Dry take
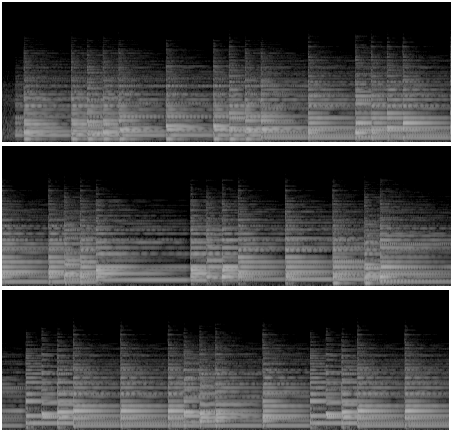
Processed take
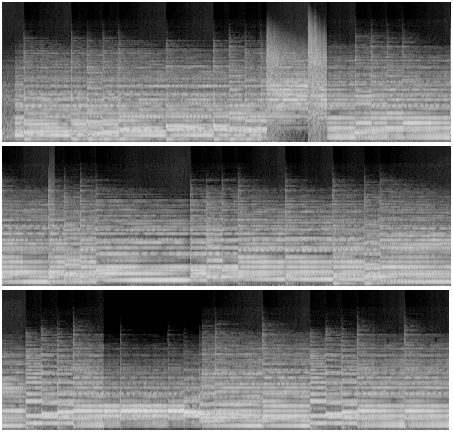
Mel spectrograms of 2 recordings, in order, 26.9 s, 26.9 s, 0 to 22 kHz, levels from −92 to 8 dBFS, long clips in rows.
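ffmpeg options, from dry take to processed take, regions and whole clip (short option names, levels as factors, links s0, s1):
-filter_complex "[0:a]asettb=1/sr,asplit=3[s0][s1][s2];[s0]atrim=end=5.284[s3];[s1]atrim=start=5.28:end=6.49,asetpts=PTS-STARTPTS,afade=t=in:d=0.004:c=qsin,afade=t=out:st=1.206:d=0.004:c=qsin,highpass=f=1100:w=0.5412,highpass=f=1100:w=1.3066,highshelf=f=3500:g=-7,aeval=exprs='0.0891*sin(PI/2*10*val(0)/0.0891)':c=same[s4];[s2]atrim=start=6.486[s5];[s3][s4]acrossfade=d=0.004:c1=hsin:c2=qsin[s6];[s6][s5]acrossfade=d=0.004:c1=qsin:c2=hsin,asettb=1/sr,asplit=3[s7][s8][s9];[s7]atrim=end=9.394[s10];[s8]atrim=start=9.39:end=10.03,asetpts=PTS-STARTPTS,afade=t=in:d=0.004:c=qsin,afade=t=out:st=0.636:d=0.004:c=qsin,equalizer=f=810:w=0.78:g=-9.5,asoftclip=type=hard:threshold=0.0447[s11];[s9]atrim=start=10.026[s12];[s10][s11]acrossfade=d=0.004:c1=hsin:c2=qsin[s13];[s13][s12]acrossfade=d=0.004:c1=qsin:c2=hsin,asettb=1/sr,asplit=3[s14][s15][s16];[s14]atrim=end=19.984[s17];[s15]atrim=start=19.98:end=21.96,asetpts=PTS-STARTPTS,afade=t=in:d=0.004:c=qsin,afade=t=out:st=1.976:d=0.004:c=qsin,acontrast=62,flanger=delay=4.6:depth=9:regen=74:speed=1:shape=triangular,bandpass=f=570:t=q:w=1.9[s18];[s16]atrim=start=21.956[s19];[s17][s18]acrossfade=d=0.004:c1=hsin:c2=qsin[s20];[s20][s19]acrossfade=d=0.004:c1=qsin:c2=hsin,highshelf=f=2300:g=9.5,acompressor=threshold=0.0224:ratio=6,alimiter=level_in=39.8:limit=0.891:release=50:level=0:latency=1,volume=0.891"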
